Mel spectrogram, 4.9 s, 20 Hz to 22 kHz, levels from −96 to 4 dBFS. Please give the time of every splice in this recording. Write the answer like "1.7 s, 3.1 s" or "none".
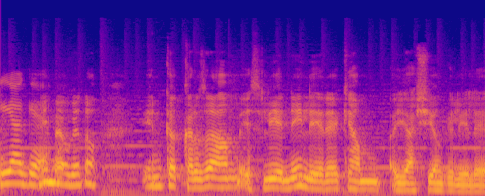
none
